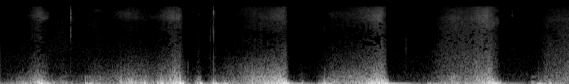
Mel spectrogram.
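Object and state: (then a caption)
Faux fur microphone windscreen being scratched. Long patterned acrylic nails scratch and rub over the top and sides of a fluffy faux fur microphone windscreen. This makes deep, muffled swishing and rustling strokes that swell and fade in uneven waves, with faint bright hiss on top.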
